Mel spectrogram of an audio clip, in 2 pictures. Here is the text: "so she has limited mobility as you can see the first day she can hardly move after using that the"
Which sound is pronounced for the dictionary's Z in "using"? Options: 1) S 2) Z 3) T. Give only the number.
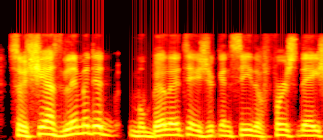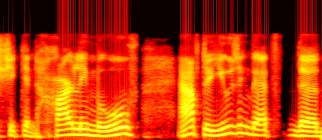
2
